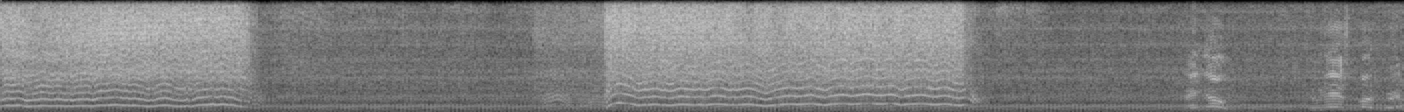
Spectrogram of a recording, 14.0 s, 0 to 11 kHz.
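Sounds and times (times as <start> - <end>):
power tool whining cutting rubber: 0.0 - 2.8, 5.2 - 10.0.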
